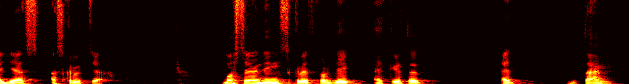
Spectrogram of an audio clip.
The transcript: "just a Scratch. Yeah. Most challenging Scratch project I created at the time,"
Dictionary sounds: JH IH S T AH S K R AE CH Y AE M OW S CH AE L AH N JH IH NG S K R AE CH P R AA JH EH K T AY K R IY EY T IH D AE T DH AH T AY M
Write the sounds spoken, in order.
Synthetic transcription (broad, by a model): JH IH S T AH S K R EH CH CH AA M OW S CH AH N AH JH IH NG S K R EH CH P R AA JH EH K T AY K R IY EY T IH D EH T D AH T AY M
